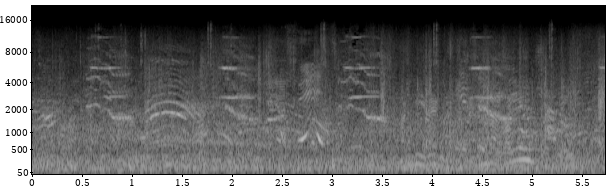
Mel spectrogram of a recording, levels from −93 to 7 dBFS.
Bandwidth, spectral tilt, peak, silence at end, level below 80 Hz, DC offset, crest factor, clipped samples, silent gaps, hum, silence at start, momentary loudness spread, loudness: 16 kHz; -3.5 dB/octave; -14 dBFS; 0 s; -50 dBFS; under 0.1%; 16 dB; under 0.1%; none; none; 0 s; 5 LU; -31 LUFS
